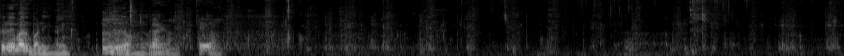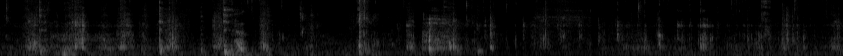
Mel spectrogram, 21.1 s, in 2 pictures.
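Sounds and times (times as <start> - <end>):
people chewing noodles: 0.2 - 21.0.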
